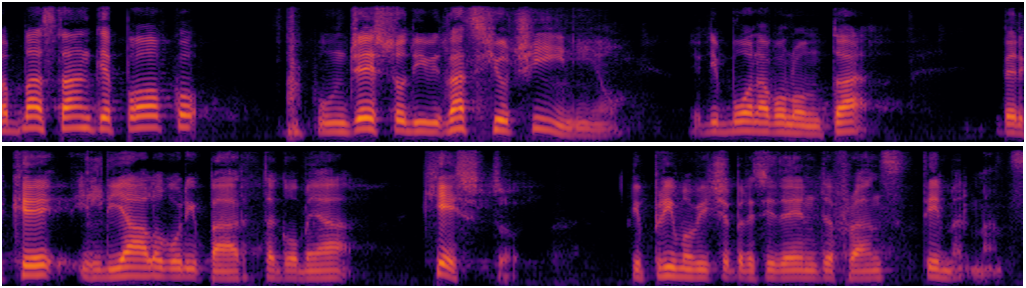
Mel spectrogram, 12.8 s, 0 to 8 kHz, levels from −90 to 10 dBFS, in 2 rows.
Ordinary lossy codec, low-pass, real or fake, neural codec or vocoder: none; 7.2 kHz; fake; codec, 16 kHz, 2 kbps, X-Codec, HuBERT features, trained on LibriSpeech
